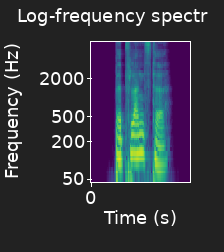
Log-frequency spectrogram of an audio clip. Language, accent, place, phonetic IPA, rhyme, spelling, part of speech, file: German, Germany, Berlin, [bəˈp͡flant͡stə], -ant͡stə, bepflanzte, adjective / verb, De-bepflanzte.ogg
- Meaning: inflection of bepflanzen: 1. first/third-person singular preterite 2. first/third-person singular subjunctive II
